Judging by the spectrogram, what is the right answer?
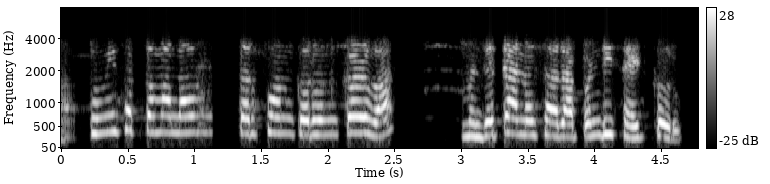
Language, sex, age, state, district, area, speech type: Marathi, female, 18-30, Maharashtra, Osmanabad, rural, conversation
